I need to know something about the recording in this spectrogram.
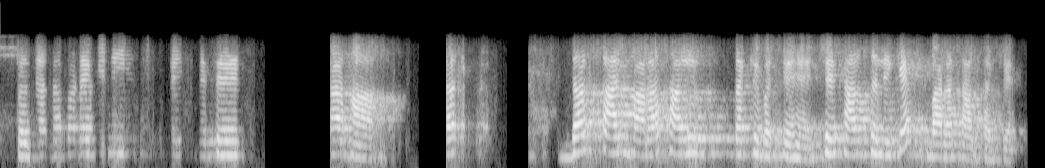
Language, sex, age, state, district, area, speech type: Hindi, female, 60+, Rajasthan, Jodhpur, urban, conversation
